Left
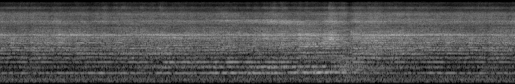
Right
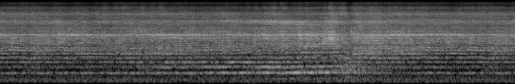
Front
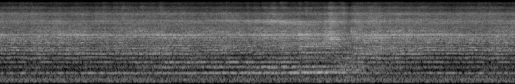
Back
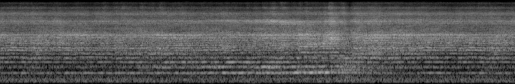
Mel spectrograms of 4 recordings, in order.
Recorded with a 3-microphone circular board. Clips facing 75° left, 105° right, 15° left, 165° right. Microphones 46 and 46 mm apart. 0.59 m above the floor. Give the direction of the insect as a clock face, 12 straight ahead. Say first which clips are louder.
Even, back 1 dB; 7 o'clock.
